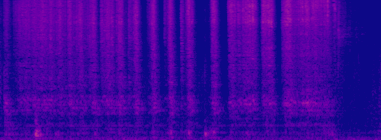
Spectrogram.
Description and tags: Slide and brush scrapes
hits, random, taps, variable, thumps, scrapes, brush, objects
